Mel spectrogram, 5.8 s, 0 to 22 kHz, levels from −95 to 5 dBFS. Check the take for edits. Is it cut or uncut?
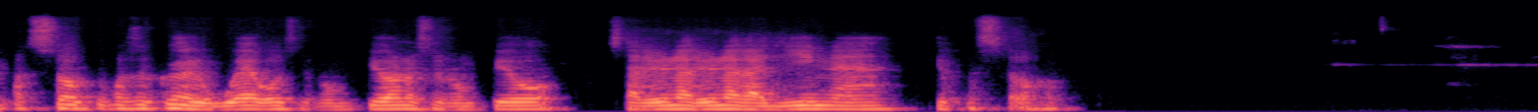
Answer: cut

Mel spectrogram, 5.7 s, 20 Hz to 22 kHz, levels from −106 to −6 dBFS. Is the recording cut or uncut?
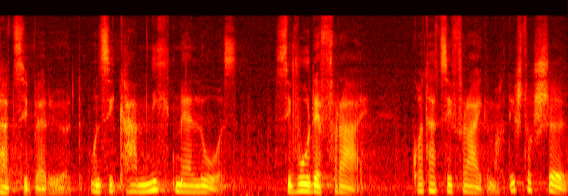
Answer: uncut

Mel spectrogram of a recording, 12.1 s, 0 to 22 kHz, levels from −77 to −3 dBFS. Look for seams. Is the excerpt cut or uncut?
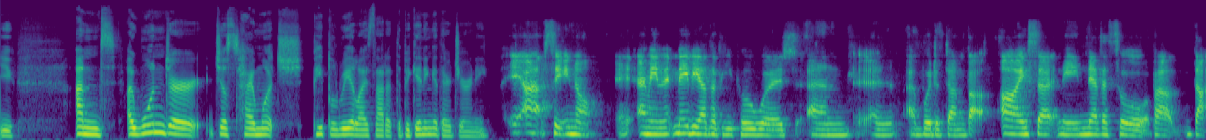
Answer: cut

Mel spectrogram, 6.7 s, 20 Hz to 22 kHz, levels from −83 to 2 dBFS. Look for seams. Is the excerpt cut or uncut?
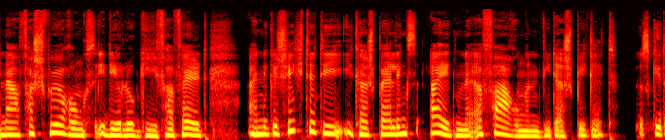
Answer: uncut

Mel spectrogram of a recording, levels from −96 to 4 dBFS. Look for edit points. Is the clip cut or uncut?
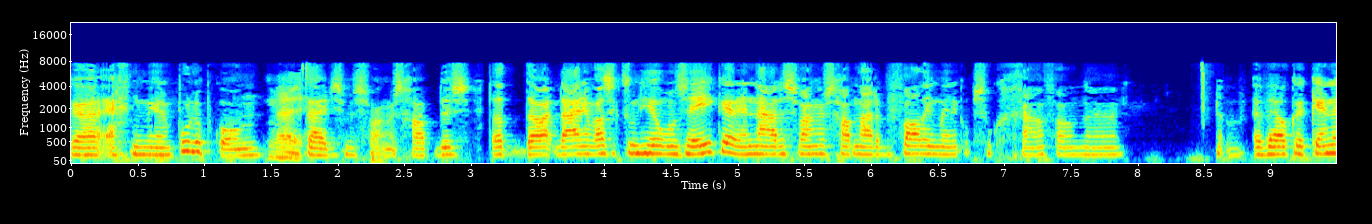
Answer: cut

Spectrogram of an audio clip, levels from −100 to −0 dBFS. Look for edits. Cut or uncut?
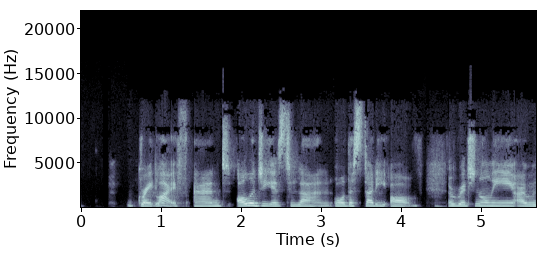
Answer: cut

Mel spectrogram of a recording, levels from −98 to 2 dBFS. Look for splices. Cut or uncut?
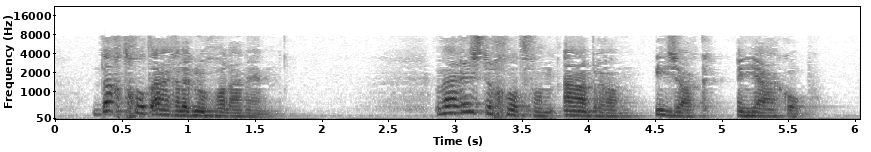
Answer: uncut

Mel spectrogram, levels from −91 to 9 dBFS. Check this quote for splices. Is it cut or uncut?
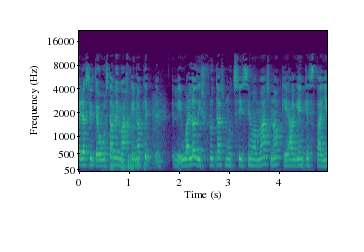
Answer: uncut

